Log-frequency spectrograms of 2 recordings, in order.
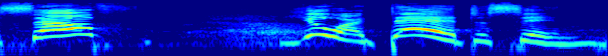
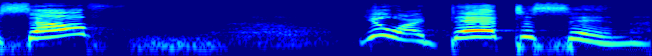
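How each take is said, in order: First: It is said with strong, believing conviction. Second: It is said in a plain, ordinary way. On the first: "mix a little bit of faith with it" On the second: "Say it with me"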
